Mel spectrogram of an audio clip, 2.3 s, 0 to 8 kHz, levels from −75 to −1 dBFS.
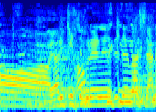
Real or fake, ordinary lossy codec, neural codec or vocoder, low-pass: real; none; none; 7.2 kHz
